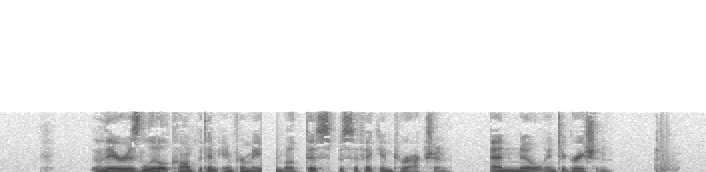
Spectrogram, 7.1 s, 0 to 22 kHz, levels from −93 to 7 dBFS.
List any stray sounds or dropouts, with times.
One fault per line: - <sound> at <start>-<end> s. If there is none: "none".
- dropout at 2.6-2.8 s
- cough at 6.5-6.8 s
